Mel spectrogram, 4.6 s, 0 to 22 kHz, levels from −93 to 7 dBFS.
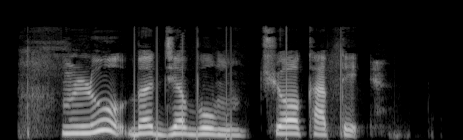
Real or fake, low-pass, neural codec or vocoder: real; 9.9 kHz; none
